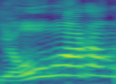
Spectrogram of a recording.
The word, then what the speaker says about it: 야훼: 그래서 여호와라고 우리는 알고 있지만 더 원어에 근접한 건 야훼 하나님이에요. 그 발음이.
